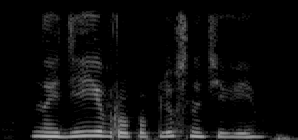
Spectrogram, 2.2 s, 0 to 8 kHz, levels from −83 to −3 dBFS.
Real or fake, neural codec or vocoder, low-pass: real; none; 7.2 kHz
